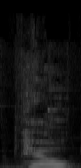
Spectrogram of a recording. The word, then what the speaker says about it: Père: Père, that's the French pronunciation, Père Lachaise cemetery just means the cemetery of the East.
